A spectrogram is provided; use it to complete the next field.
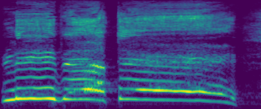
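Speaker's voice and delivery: very slow, high, shouted battle cry. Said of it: "il crie".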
